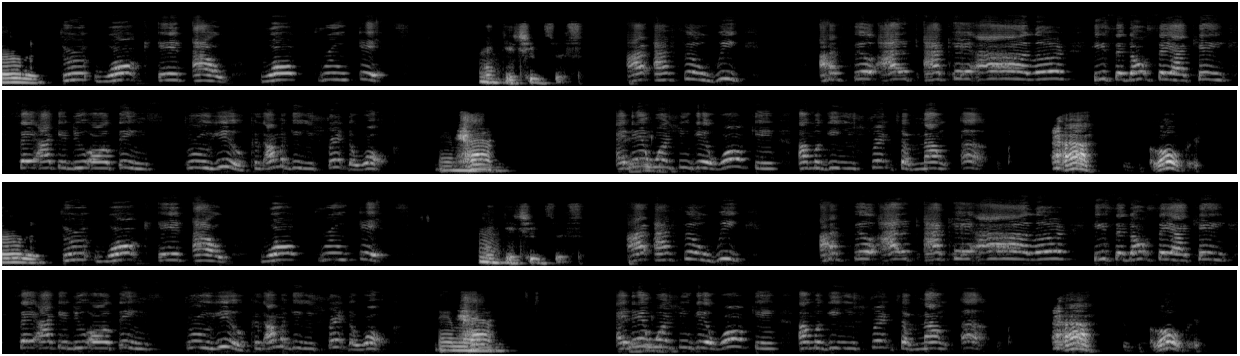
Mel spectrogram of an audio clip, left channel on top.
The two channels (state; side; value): normal; both; correlation -0.14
